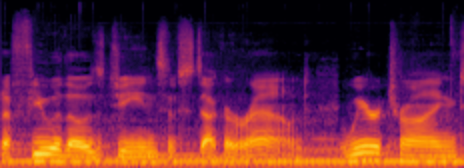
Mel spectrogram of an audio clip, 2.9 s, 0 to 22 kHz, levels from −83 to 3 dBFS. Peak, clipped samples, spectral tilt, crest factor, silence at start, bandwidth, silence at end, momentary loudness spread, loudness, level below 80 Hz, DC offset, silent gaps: 0 dBFS; under 0.1%; -8 dB/octave; 14 dB; 0 s; 12.5 kHz; 0 s; 6 LU; -15 LUFS; -34 dBFS; under 0.1%; none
